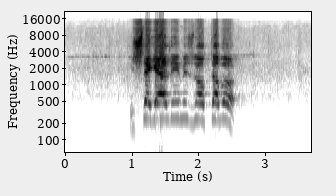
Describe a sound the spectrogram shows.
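A man speaks emphatically through a microphone in a large hall.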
